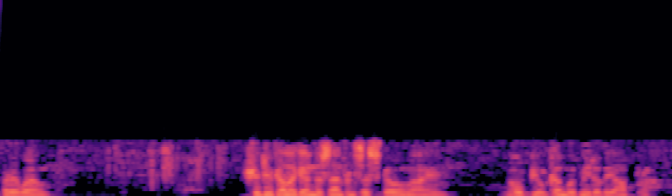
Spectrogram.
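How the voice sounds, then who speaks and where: Suave low-voiced radio gunfighter. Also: male voice, slightly rough, exaggerated voice. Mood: quiet, courteous. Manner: formal, polished, coolly deliberate. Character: suave, self-assured western gunfighter for hire. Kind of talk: 1950s western radio drama acting. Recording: old radio broadcast, narrow band, noisy.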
